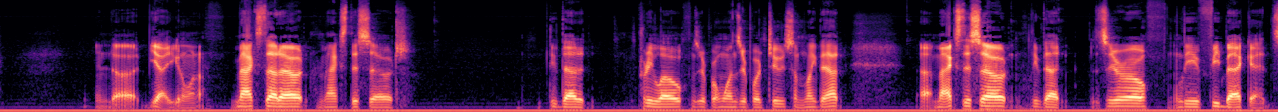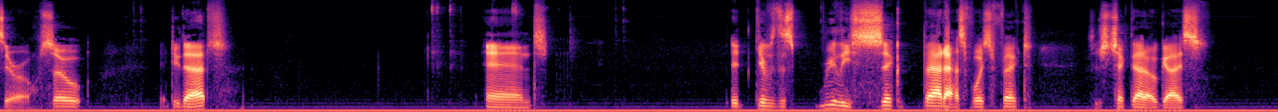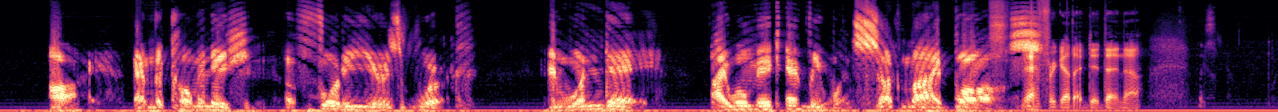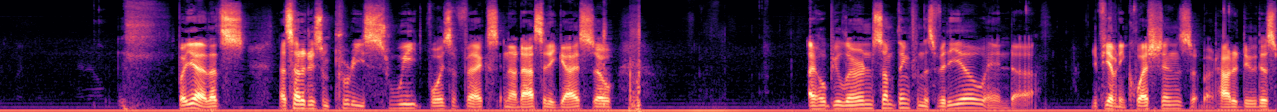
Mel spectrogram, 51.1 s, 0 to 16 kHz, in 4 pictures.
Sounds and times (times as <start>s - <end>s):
Speech: 1.0s - 4.2s, 5.5s - 8.5s, 9.2s - 13.7s, 14.4s - 15.2s, 17.6s - 18.4s, 20.1s - 24.9s, 26.1s - 30.3s, 31.0s - 37.0s, 37.6s - 37.8s, 40.1s - 44.6s, 46.4s - 51.1s.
